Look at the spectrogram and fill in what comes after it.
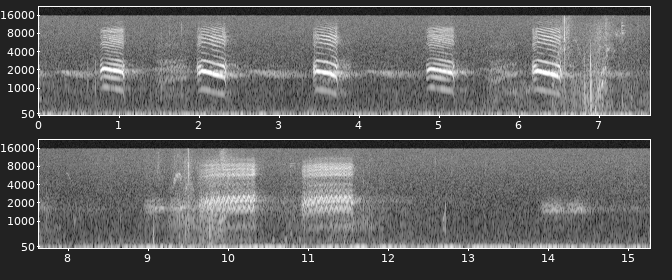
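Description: Birds screeching: five loud, harsh calls repeated about every second and a quarter, then after a pause two longer, rougher calls.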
